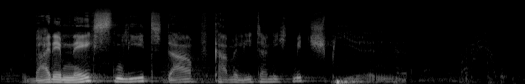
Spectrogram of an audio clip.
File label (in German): ansage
